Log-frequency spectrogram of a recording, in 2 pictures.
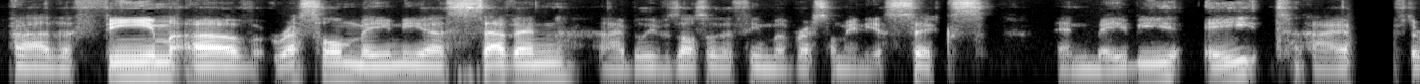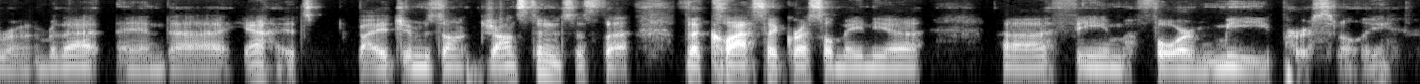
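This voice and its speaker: A man's voice: lowish voice, normal speed, gravelly, no echo, low-quality recording. A man in his thirties, a podcast guest, chatting casually and rambling with many fillers and restarts. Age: 30s. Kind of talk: casual chat.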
